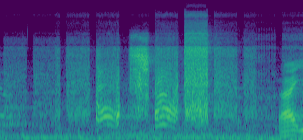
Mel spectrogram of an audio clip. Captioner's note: spirit box voice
